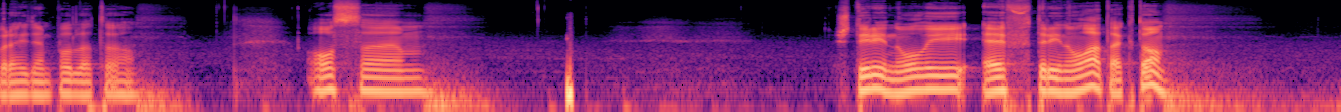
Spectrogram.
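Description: A man speaks calmly and with pauses into a close microphone.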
